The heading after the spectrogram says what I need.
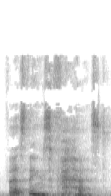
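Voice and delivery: laughing through a fumbled opener; laughing at a flub. Real, not acted. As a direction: giggle mid-phrase after tripping over the words. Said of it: "good start".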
